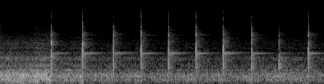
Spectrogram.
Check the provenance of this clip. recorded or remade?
recorded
